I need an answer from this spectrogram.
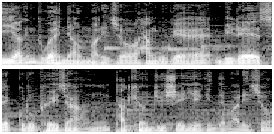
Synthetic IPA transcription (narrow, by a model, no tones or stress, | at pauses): ijaɡinuɡaɦeɲaunmaɾid͡ʑohanɡuɡe̞miɾe̞ːs͈ek͈ɯɾup̚ʰwe̞d͡ʑaŋpakʰjʌnd͡ʑuɕʰie̞jeɡinde̞ma̰ɾḭd͡ʑo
